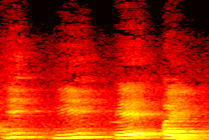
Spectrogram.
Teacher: जो जीवा के आगे वाले भाग से उच्चारित किए जाते हैं, उन्हें अग्रस्वर कहा जाता है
